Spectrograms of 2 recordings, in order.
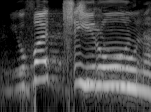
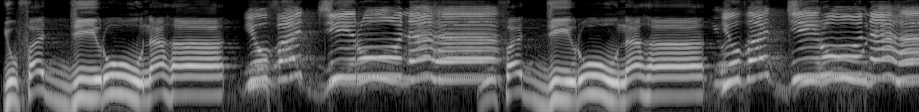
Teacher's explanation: ہیں ان کو کھینچنا نہیں ہے، حرکات کو نہیں کھینچتے، مگر جیم مشدد ذرا رک کر ادا کریں گے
